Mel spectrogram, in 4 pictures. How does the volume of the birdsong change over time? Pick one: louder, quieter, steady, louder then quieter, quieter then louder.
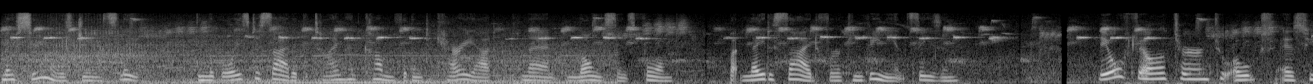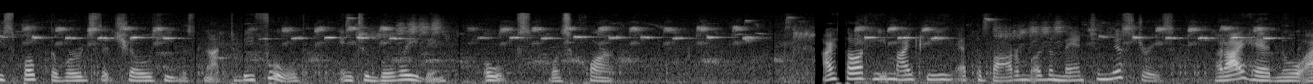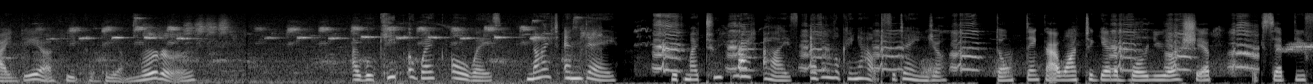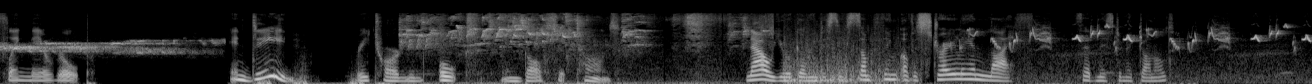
steady.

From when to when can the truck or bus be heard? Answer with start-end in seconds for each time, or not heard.
0.0-6.2.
